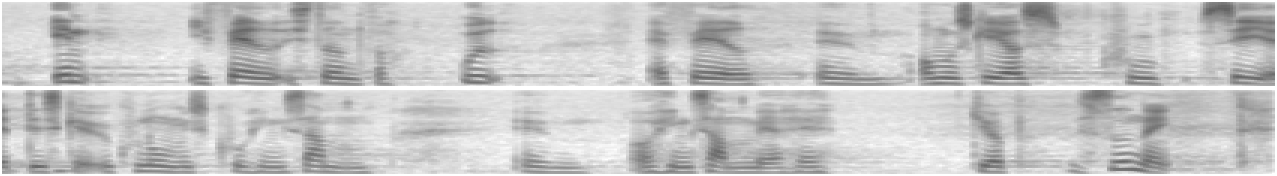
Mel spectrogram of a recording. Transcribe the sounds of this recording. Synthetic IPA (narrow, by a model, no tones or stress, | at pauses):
e̝n̰ | ifɛ̰ːð̞̩ˠisd̥eð̞̰ˠð̩ˠfɒ̽ | uð̞̰ˠ | ʔæfɛ̰ːð̞̩ˠøɒ̽mɒ̽sɡ̥e̝̰ːɒ̽skʰuse̝̰ːæd̥e̝sɡ̥æʔøkʰo̝no̝̰ːmisɡ̥̚kʰuɦeŋəsɑ̈m̰n̩ | ʔøʔɒ̽ɦeŋəsɑ̈m̰n̩meæɦæ | d̥jɒ̽b̥ʋe̝siːð̞ˠn̩ɛː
